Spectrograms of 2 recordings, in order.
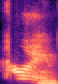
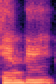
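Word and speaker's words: Kiinde: Another bottle warmer that is exclusively for breast milk, made by, I don't even know how to pronounce it, Kind, the K-I-I-N-D-E. It's Kind. I'll never understand. I always called it Kindy, and me and Jewel were funny, interesting.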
